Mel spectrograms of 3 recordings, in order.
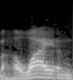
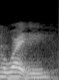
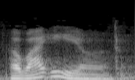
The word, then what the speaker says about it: Hawaii: a thousand I'm from Hawaii Hawaii is that the correct pronunciation I thought it was Hawai no that's not right uh Hawaii is correct oh you couldn't say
